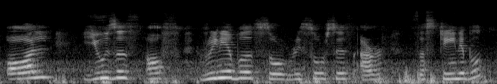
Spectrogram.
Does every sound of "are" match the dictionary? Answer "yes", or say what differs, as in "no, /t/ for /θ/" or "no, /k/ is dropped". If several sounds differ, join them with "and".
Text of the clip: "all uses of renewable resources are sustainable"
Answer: yes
